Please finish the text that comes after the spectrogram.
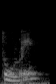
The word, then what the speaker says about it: tuli: So for example, the double vowels can be difficult in Finnish, so if you want someone to show you how to pronounce the difference between tuuli, which means wind, versus tuli, which means fire, or the past tense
